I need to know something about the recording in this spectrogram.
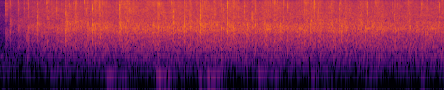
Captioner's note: audience applauding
